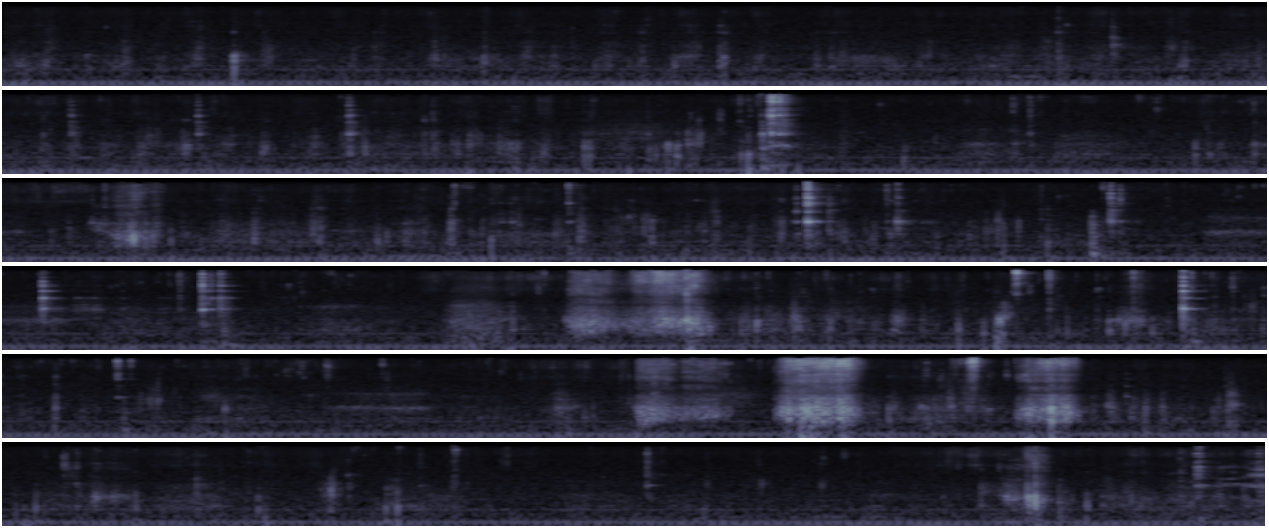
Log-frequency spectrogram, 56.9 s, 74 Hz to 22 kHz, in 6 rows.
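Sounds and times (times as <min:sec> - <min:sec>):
soft chewing: 0:00.0 - 0:56.9
noodles slurped: 0:42.7 - 0:44.5.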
